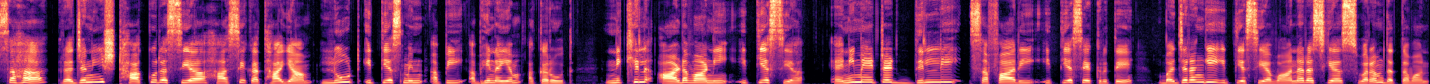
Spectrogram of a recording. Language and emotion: Sanskrit, neutral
